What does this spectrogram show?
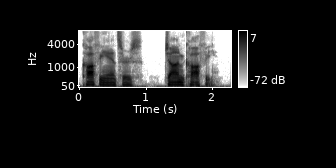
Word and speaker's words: Coffey: When Paul Edgecombe asks his name, Coffey answers, "John Coffey," like the drink, only not spelled the same.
